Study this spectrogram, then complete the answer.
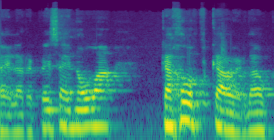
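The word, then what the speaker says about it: Kakhovka: En el caso específico de esta planta, de la represa de Nova Kajovka, ¿verdad? No, Kayovka, como también se le pronuncia algunas veces.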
